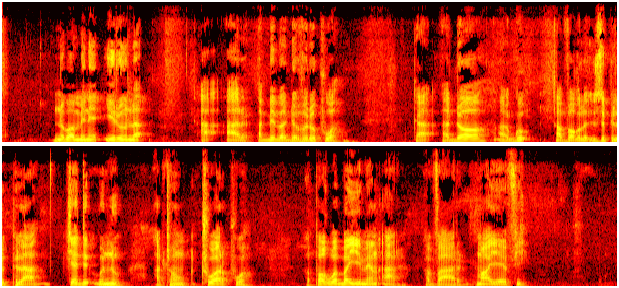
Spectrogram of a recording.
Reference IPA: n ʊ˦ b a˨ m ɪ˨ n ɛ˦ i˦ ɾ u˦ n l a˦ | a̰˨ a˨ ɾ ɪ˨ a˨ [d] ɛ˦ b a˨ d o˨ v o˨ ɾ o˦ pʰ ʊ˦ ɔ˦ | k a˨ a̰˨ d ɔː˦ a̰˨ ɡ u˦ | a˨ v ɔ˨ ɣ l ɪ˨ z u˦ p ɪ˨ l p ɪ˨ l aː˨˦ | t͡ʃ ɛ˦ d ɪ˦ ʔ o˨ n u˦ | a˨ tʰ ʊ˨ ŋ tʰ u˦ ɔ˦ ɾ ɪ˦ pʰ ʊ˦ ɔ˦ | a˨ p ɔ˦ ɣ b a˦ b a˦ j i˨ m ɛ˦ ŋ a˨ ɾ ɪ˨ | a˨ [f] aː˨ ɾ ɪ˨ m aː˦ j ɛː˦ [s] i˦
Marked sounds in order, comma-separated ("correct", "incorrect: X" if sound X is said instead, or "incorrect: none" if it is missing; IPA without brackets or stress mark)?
incorrect: b, incorrect: v, incorrect: f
